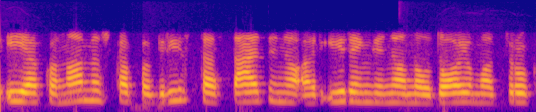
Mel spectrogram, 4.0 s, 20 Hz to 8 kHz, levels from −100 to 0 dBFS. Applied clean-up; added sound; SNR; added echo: none; none; none; none.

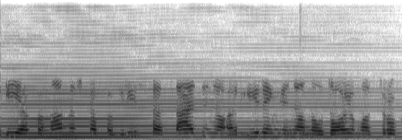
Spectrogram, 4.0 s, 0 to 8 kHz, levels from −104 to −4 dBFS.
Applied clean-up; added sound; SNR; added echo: none; Bowed string instrument; 5 dB; none.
